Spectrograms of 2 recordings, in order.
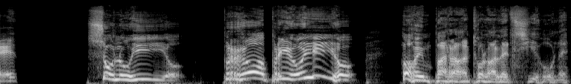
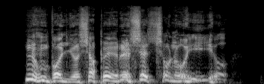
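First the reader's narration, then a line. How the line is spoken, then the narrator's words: Grave murmur. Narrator (Italian): mormorò con tono grave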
